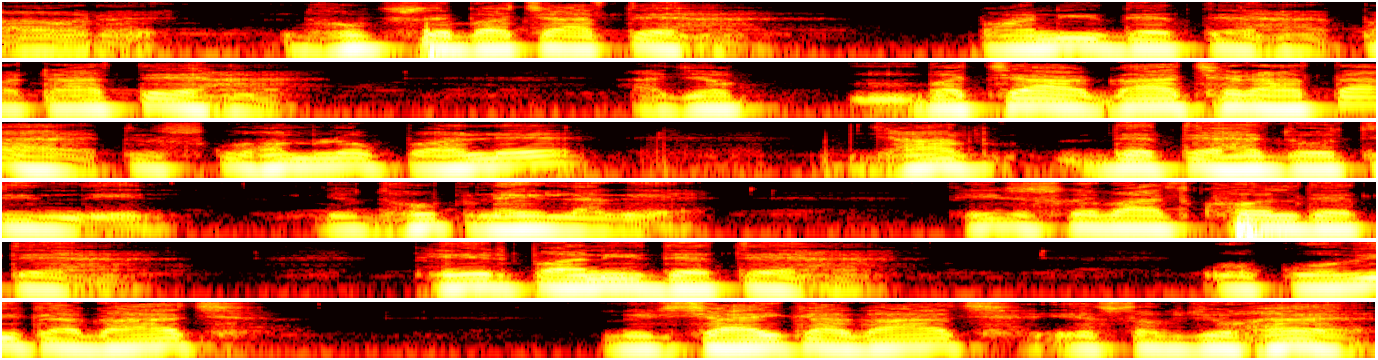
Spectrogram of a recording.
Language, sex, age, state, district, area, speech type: Hindi, male, 60+, Bihar, Muzaffarpur, rural, spontaneous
